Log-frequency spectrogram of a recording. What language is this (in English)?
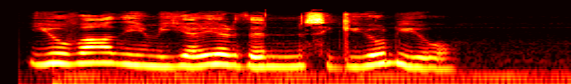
Kabyle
